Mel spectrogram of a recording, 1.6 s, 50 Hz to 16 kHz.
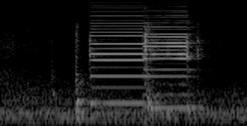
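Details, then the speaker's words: Kit-built 555-timer doorbell powered at 12 V: an electronic ding-dong lasting barely half a second that stops abruptly and is not very loud. The discharge time set by the potentiometer is too short. "Very quick. Let's adjust this potentiometer. It's not very long on the discharge. It's also not very loud."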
